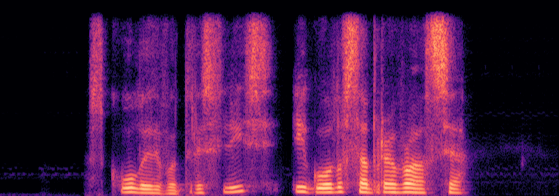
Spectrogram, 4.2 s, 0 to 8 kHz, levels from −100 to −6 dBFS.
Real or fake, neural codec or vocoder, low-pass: fake; codec, 16 kHz in and 24 kHz out, 0.8 kbps, FocalCodec, streaming, 65536 codes; 7.2 kHz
